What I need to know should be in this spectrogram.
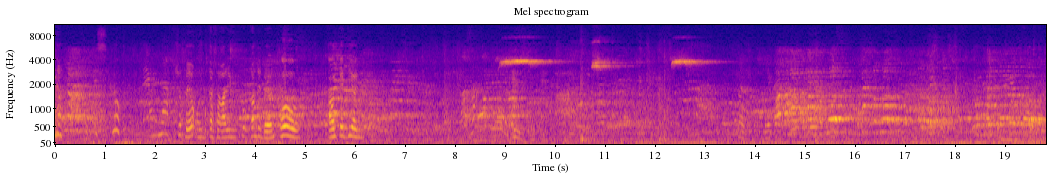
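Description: Young players shout and call out across a large echoing covered court.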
